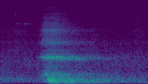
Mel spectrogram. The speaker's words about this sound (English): All of life right here in the exhale and in the inhale. in the breathing out.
